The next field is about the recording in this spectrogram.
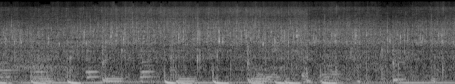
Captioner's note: sizzling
